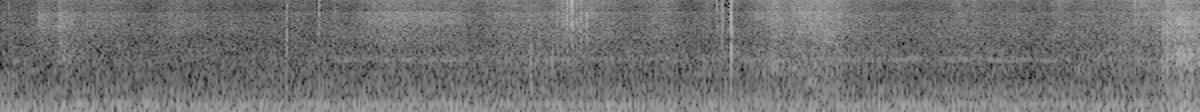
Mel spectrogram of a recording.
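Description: Steady low hum and rumble of a stationary Siemens Nexas electric train's onboard equipment, with a few faint clicks and a brief louder rushing noise near the end.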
